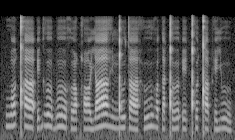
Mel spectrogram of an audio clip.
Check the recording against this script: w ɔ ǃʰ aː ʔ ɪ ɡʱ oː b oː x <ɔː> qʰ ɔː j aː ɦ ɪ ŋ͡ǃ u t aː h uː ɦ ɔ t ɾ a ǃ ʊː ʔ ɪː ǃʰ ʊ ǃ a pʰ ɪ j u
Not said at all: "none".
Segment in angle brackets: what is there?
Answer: oː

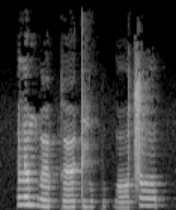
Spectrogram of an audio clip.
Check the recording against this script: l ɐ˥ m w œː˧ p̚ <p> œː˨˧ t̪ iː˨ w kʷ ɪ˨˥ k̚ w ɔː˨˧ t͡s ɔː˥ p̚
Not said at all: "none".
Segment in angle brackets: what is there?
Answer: k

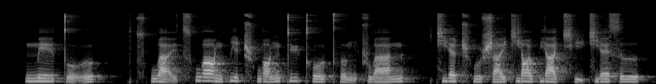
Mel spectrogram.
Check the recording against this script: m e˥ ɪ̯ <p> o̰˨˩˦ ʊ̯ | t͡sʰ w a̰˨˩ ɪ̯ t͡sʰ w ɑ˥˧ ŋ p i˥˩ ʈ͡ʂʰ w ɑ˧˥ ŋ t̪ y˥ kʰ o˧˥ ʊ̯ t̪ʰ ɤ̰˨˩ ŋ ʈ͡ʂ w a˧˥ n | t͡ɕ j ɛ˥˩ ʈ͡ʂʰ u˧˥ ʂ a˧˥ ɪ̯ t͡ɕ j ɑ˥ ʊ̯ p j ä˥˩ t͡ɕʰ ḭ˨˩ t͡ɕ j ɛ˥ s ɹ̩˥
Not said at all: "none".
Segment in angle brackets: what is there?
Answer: t̪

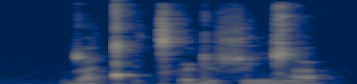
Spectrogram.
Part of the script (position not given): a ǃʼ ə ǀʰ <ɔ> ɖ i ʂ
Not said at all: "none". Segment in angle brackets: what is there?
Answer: ə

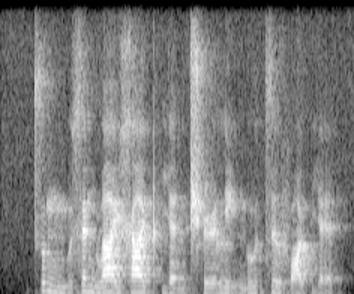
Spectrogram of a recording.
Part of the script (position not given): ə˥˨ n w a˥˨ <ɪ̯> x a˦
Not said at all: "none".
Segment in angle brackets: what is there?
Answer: ɪ̯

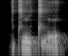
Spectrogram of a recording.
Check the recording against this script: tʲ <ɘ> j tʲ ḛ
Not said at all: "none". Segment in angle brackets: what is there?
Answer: ɘ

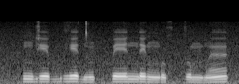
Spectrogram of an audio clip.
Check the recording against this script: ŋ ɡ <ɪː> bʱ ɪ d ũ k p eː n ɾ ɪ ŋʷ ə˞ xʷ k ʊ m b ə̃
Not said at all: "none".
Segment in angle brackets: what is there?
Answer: ɪː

